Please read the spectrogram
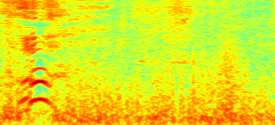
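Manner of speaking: a long unvoiced exhale that lifts at the end; breathless whew. Real, not acted. Cyclist climbing a gradual hill, puffing out a rising whew. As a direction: puff it out, winded from the hill. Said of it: "you can probably tell I'm out of breath already".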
